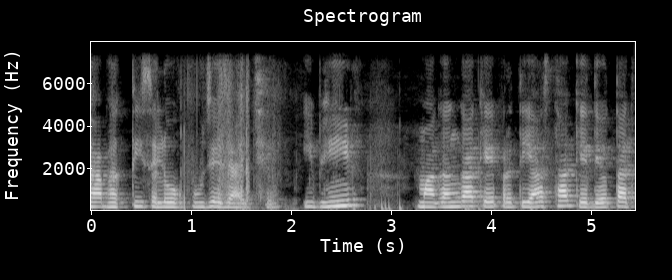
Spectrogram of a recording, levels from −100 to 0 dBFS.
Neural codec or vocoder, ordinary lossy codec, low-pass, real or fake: none; none; 7.2 kHz; real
